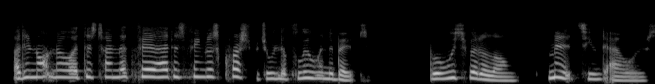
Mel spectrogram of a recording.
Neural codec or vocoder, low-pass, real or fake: autoencoder, 48 kHz, 32 numbers a frame, DAC-VAE, trained on Japanese speech; 7.2 kHz; fake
